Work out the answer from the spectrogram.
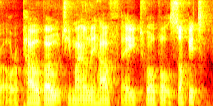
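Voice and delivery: usual speaking voice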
